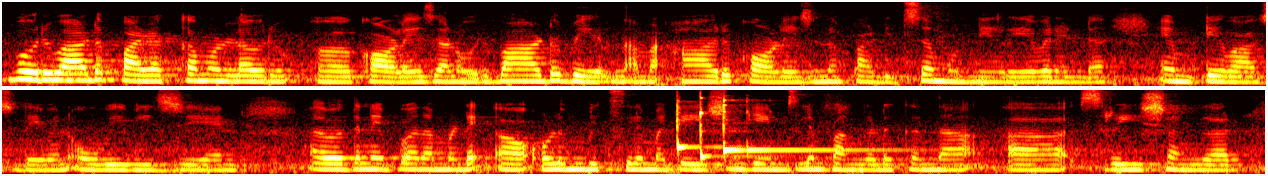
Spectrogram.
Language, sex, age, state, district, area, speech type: Malayalam, female, 45-60, Kerala, Palakkad, rural, spontaneous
